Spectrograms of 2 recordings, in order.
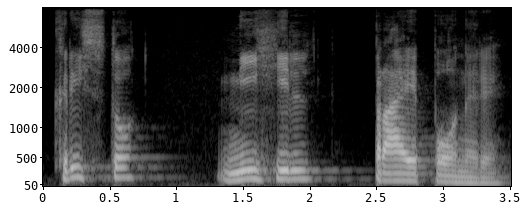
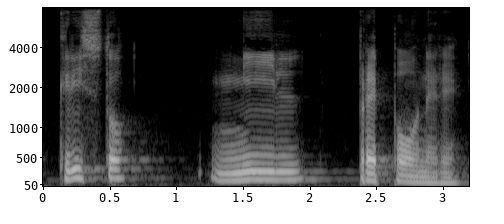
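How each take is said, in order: First: "Christo nihil praeponere" slow, with the h in "nihil" said as a hard kh, "nihil" like "nikhil"; reconstructed classical Latin. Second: "Christo nihil preponere" with a silent h in "nihil", said "nil", and "preponere" with a plain e; Roman church Latin. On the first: Priest showing students Cicero's Latin pronunciation, slow and deliberate. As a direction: spell out "Christo nihil praeponere" slowly, sounding the h in "nihil" and the ae in "praeponere". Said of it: "A pronúncia reconstituída, que seria aquela de Cícero".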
